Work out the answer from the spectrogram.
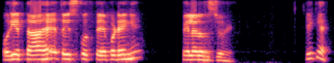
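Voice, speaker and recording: A man's voice: high voice, moderate pace, a bit bright. A man teaching an online language lesson, explaining patiently and repeating each point for his viewers. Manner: patient, repetitive explaining, addresses viewers as friends. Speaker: Urdu teacher. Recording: dull lo-fi sound.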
